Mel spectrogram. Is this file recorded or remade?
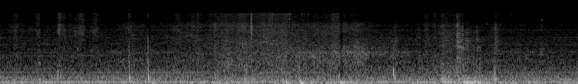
recorded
